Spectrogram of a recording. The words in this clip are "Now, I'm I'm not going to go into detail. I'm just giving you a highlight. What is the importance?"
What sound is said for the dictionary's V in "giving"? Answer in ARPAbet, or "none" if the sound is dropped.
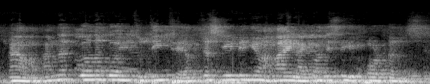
P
